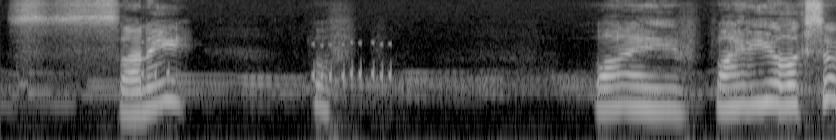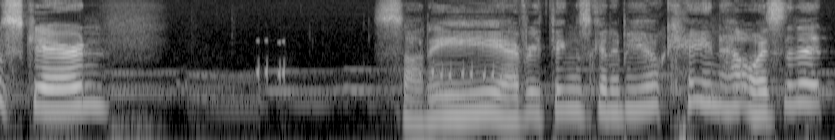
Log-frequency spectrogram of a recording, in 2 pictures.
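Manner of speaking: high, pleading concern; worried character voice. Acted. Asking frightened Sonny what is wrong, worried and high.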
